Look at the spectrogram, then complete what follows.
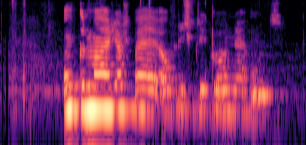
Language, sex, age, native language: Icelandic, male, 11, Icelandic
